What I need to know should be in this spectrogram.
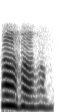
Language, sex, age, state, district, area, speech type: Kannada, female, 45-60, Karnataka, Dharwad, rural, conversation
